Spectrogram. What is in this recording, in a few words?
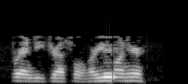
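Police Dispatch, Scanner audio recording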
